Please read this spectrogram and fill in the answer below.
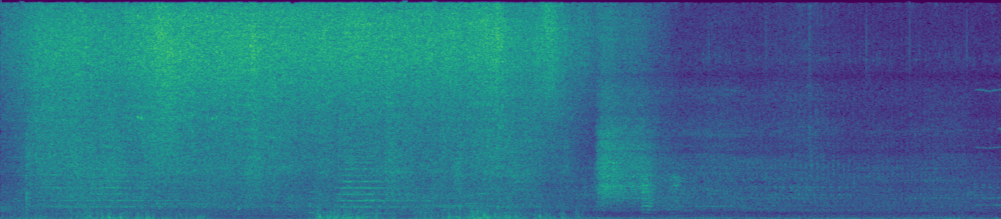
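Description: Street traffic noise: a loud passing rush with heavy low rumbling for the first six seconds, easing into a quieter, steady hum of traffic.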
